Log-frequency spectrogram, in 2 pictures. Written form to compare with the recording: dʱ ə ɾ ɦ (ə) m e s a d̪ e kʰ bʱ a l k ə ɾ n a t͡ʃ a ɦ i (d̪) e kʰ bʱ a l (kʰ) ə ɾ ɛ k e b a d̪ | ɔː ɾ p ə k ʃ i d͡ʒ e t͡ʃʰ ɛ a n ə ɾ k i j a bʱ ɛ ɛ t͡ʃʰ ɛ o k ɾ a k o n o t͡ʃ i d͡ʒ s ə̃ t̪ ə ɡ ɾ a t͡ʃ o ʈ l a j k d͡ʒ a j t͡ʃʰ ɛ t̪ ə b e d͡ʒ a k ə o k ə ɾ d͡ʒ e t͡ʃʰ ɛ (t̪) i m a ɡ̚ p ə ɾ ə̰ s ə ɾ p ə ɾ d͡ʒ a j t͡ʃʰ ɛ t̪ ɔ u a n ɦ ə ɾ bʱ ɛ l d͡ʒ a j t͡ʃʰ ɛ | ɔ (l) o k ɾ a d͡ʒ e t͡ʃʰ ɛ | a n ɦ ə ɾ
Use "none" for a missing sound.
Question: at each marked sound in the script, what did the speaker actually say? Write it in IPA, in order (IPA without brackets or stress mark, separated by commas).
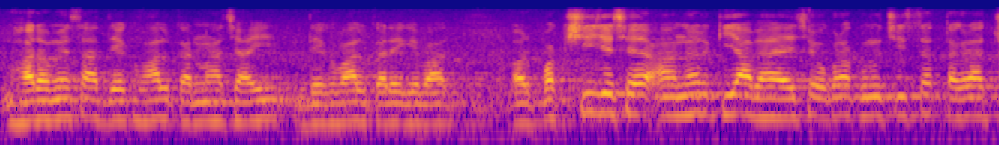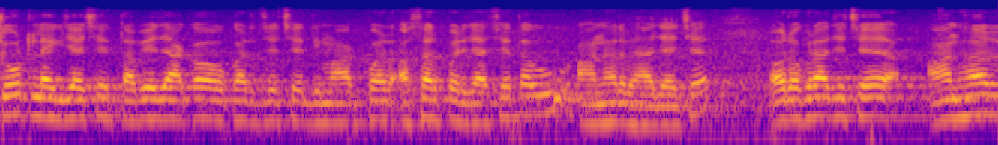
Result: ə, d̪, k, d̪, ɾ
